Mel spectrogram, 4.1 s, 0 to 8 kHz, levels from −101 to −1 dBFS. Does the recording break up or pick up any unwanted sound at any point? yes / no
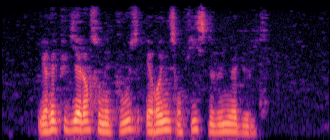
no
